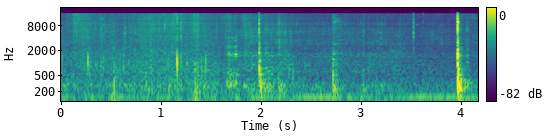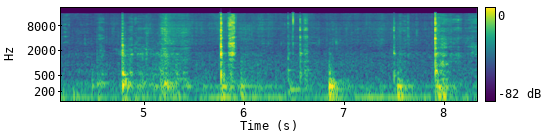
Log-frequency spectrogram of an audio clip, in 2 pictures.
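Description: Spoon stirring thick butter chicken in a pot on a wood-burning camp stove: irregular scrapes and sharp clinks of the spoon against the pot, the loudest knock about halfway through.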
